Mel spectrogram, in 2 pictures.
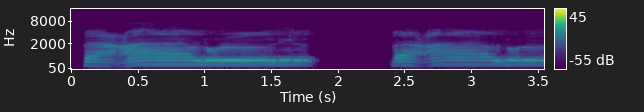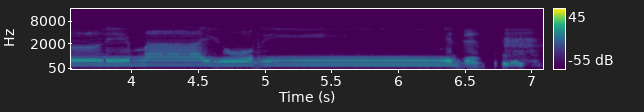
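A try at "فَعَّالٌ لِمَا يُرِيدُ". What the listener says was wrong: Ada tasydid, ditekan huruf ain. Sedikit lama ya, dilamain. Fa'alu. Fa'alul lima yurid. Kurang ditekan huruf ain. Berfa'a. Fa'alu. Fa'alu.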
